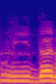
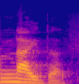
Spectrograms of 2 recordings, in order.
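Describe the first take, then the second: First: The first vowel sounds like 'ee'. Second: The first vowel sounds like 'eye'. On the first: The speaker calls it wrong. "आप कभी ईदर नीदर मत बोलिएगा" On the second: The speaker calls it right. "It's ईदर और नाइदर।"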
